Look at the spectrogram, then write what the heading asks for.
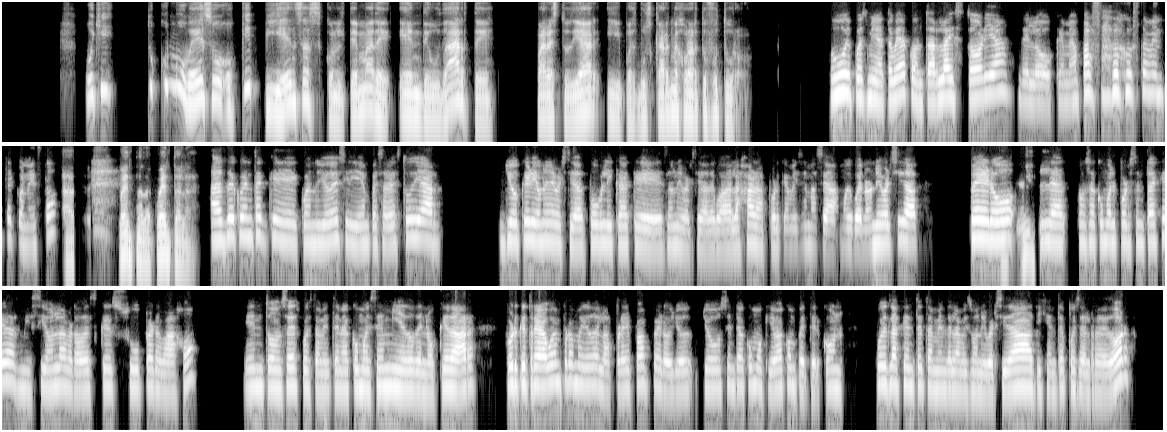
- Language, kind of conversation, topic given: Spanish, podcast, ¿Qué opinas de endeudarte para estudiar y mejorar tu futuro?
- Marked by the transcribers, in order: laughing while speaking: "pasado justamente con esto"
